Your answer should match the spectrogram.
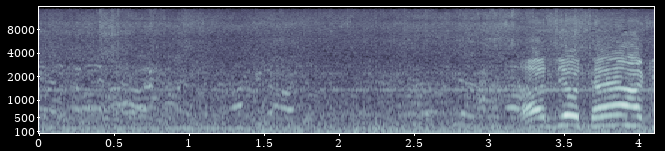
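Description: Men's voices talking over a steady low hum, like a running engine, with a louder voice calling out about three seconds in.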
